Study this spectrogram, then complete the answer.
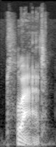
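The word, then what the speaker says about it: Plaid: you to a service called played at least that's how i pronounce it my american friends might say plat this connects your gemini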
